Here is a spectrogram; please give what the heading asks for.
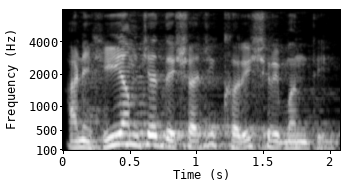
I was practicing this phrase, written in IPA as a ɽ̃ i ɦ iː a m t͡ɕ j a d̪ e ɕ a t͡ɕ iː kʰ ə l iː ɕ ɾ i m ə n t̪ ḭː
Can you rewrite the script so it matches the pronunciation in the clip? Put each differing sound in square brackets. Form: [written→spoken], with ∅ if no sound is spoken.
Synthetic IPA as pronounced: a ɽ̃ i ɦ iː a m t͡ɕ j a d̪ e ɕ a t͡ɕ iː kʰ ə [l→ɾ] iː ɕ ɾ i m ə n t̪ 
